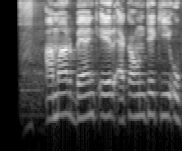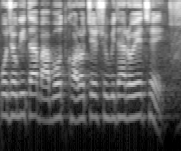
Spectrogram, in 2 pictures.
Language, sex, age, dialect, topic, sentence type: Bengali, male, 18-24, Rajbangshi, banking, question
